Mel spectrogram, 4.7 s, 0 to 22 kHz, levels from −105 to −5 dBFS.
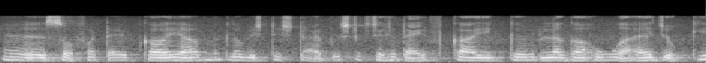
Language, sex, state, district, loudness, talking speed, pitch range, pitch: Hindi, female, Haryana, Rohtak, -16 LUFS, 190 wpm, 170-190 Hz, 175 Hz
